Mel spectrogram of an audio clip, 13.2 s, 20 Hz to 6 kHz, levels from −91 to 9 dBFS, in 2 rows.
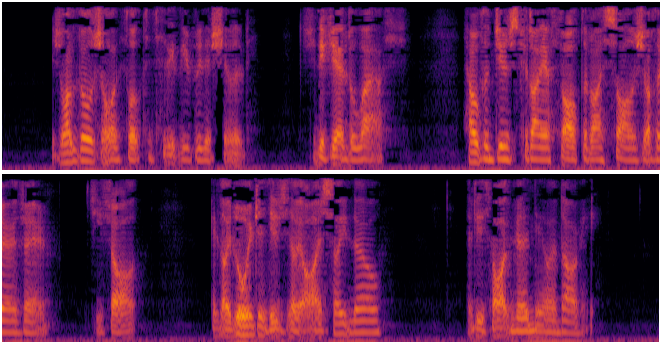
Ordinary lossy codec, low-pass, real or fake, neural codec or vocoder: MP3, 24 kbps; 5.4 kHz; fake; autoencoder, 22.05 kHz, a latent of 192 numbers a frame, VITS, trained on many speakers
